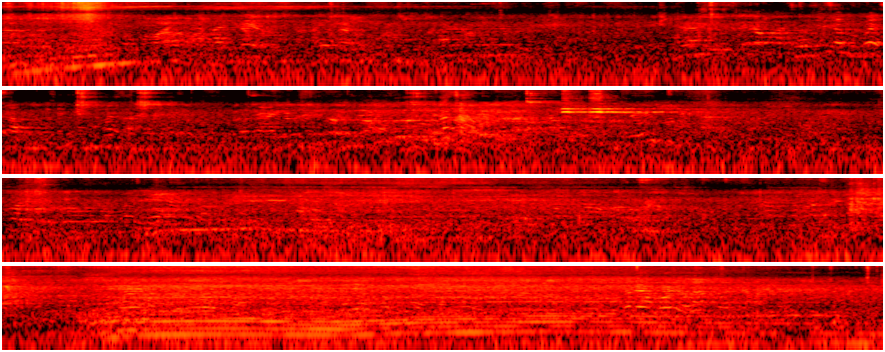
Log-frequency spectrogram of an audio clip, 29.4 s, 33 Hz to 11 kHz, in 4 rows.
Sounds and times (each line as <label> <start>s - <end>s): Electric cars 0.0s - 3.4s
Electric cars 16.2s - 29.3s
